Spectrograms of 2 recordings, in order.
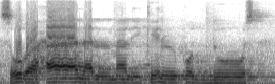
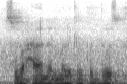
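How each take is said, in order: First: The phrase is said noticeably louder. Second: The phrase is said at ordinary volume.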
